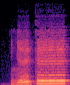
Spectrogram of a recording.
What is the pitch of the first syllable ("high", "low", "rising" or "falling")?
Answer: rising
